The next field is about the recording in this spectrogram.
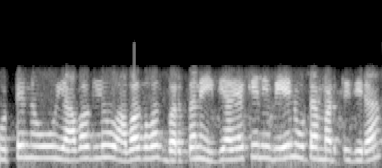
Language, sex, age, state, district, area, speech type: Kannada, female, 18-30, Karnataka, Mandya, urban, conversation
